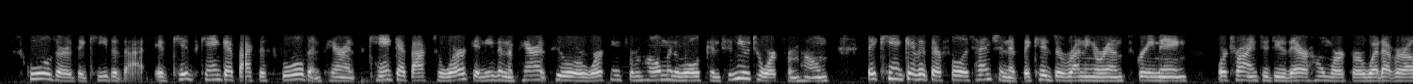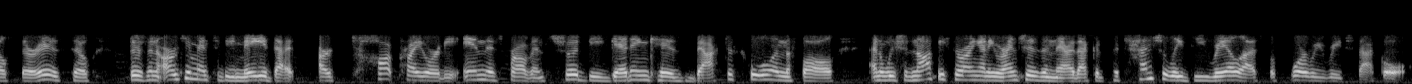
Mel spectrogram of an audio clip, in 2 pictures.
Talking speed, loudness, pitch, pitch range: 225 wpm, -20 LUFS, 190 Hz, 175-215 Hz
